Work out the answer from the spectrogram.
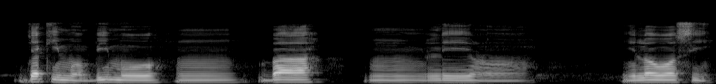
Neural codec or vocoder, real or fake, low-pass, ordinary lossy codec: none; real; 7.2 kHz; none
